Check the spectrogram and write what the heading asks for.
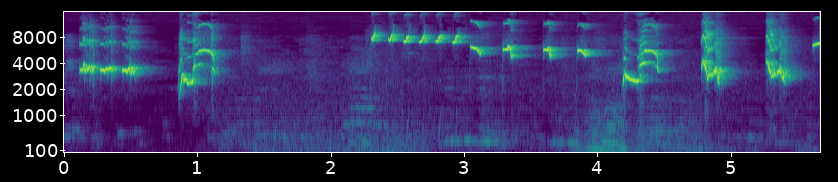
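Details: Orange-headed thrush singing a varied, mimicking song meant to prompt other birds to sing: harsh bursts, then a rapid run of thin high pips and a series of chattering, slurred whistles.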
